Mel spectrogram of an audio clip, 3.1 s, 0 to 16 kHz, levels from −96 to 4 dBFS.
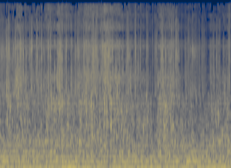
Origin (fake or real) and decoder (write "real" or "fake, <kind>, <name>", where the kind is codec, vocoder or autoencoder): fake, vocoder, BigVGAN v2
